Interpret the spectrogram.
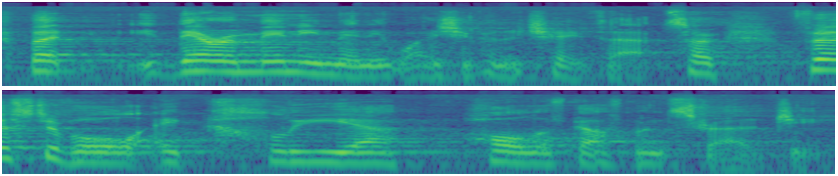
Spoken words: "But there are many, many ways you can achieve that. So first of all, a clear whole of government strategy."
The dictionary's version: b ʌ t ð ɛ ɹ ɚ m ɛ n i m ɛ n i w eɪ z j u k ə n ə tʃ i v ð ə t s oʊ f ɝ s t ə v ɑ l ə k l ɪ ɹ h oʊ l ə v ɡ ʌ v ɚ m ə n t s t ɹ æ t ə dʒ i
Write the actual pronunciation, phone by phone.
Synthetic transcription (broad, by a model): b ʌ t ð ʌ ɹ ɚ m ɛ n i m ɛ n i w eɪ z j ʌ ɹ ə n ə tʃ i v ð ə t s oʊ f ɝ s t ə v ɑ l ə k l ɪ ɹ h oʊ l ə v ɡ ʌ v ɚ m ə n t s t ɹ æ t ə dʒ i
